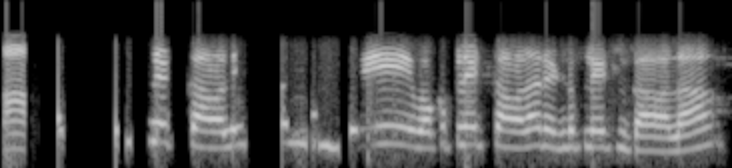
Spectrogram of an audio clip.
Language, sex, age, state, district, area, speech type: Telugu, female, 60+, Andhra Pradesh, Chittoor, urban, conversation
